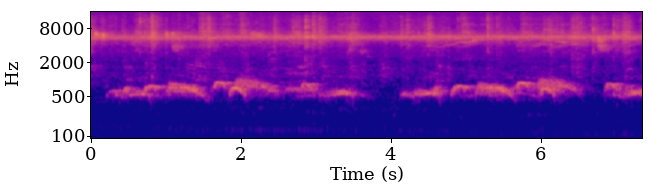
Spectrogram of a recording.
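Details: Spotted dove from a breeding farm in Ba Vì, Hanoi, northern Vietnam, giving low hoarse coo phrases in repeated bursts, several notes each, with short pauses between, over a constant high-pitched whine in the background.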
